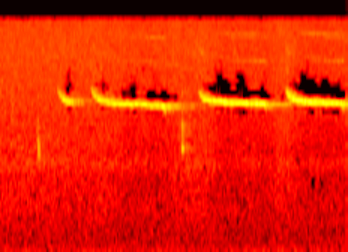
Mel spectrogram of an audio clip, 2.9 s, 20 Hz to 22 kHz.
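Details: Common nightingale in woodland near Burgh-Haamstede, Netherlands, 18 May 1983, recorded on a portable cassette recorder: a series of four high, pure, drawn-out whistles, each slightly falling, spaced by brief gaps, with faint low chips between.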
